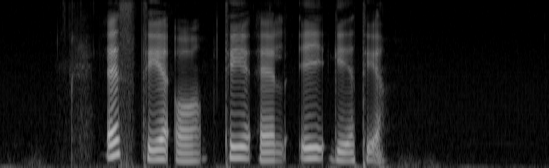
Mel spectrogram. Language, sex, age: Swedish, female, 46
